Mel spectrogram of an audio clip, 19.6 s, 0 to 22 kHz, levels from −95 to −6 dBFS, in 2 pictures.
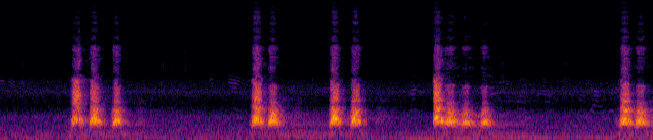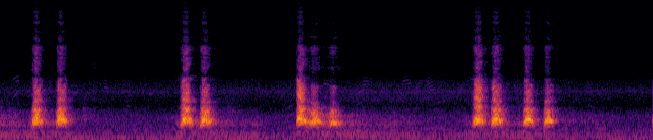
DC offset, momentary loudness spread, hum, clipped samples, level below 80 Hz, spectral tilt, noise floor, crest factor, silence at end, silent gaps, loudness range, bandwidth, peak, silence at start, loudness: under 0.1%; 17 LU; none; under 0.1%; -66 dBFS; -5 dB/octave; -65 dBFS; 22 dB; 1.45 s; none; 5 LU; 14.5 kHz; -16 dBFS; 1.05 s; -33 LUFS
